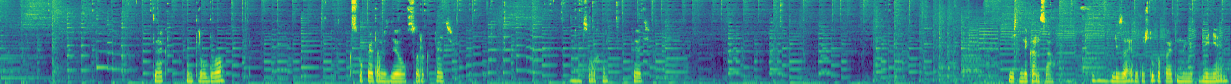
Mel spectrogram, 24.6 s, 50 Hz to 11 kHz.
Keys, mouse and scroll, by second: 3.9 ctrl+2, 4.6-7.4 middle drag, 7.4 click, 8.3 click, 9.0 click, 9.3-10.9 drag, 11.2 KP_0, 11.4 click, 11.8 KP_0, 12.7 click, 12.9-14.8 middle drag, 14.8 alt+h, 15.4 click, 15.7-17.6 middle drag, 17.6 click, 17.8-18.3 middle drag, 18.3 scroll up 1, 18.6 Tab, 19.3 scroll up 1, 19.6 scroll down 1, 19.6 middle click, 19.9 z, 20.2 scroll down 1, 20.3 1, 20.9 click, 21.7-22.9 middle drag, 22.9 g.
